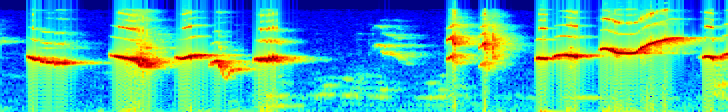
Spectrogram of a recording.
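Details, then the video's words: Morning lure song of a White-rumped shama to make a young bird sing: loud whistled phrases with sliding notes, a short gap, then high chips and an upward-gliding whistle. "SUARA PIKAT BURUNG KACER GACOR NGEPLONG MEMANCING KACER BAHAN AGAR LEKAS BUNYI & GACOR"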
